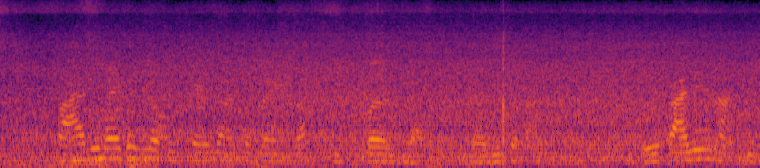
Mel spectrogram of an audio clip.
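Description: A river swollen after rain in a Konkan village rushes with a steady broadband hiss, while people talk over it intermittently.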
